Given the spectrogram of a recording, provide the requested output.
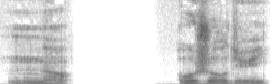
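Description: A man voicing an exhausted, desperate man who speaks in quiet, clipped, stubborn phrases. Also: lowish voice, steady tone, very slow, breathy edge, no room sound, studio quality, heavily acted.

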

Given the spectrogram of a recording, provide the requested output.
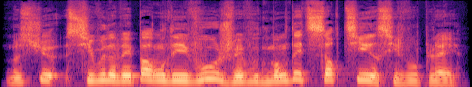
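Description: Brief: big security guard, polite but firm, loud and quick, voiced by a male narrator. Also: high-pitched, animated, dry recording, studio quality, pitched above the performer's own voice.

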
